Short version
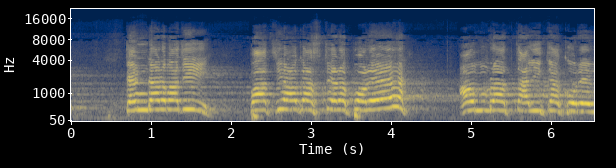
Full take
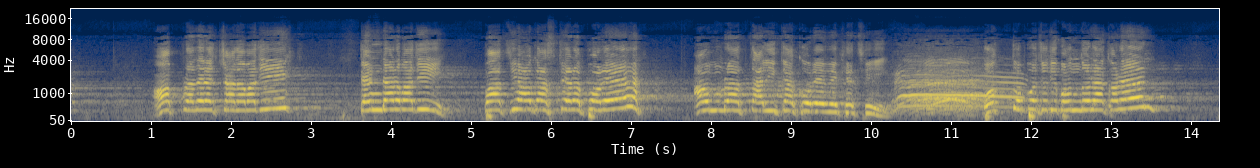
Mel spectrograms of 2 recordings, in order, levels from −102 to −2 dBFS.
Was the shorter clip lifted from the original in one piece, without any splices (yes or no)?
yes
